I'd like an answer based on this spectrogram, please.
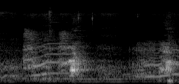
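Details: Newborn village dog puppies, one of a litter of four just born to a village mother dog, kept indoors: two short thin whines with wavering overtones, separated by a brief pause, the second rising slightly at its end.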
